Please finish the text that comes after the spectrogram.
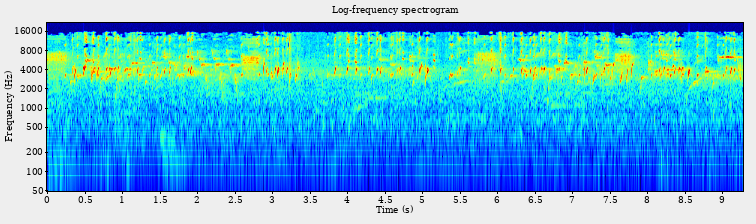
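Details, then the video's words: Goldfinch chorus: many birds twittering and chirping high and fast over one another, with a couple of soft low knocks in the background. "voices a chorus of goldfinches in concert to stimulate birds"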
